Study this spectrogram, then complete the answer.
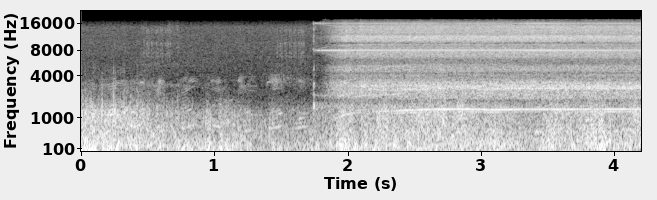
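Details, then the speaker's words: Eflite or FMS 80mm 12-blade ducted fan during field balancing, run slowly just over idle after moving the reference tape around the blades: clean, steady fan whine over wind noise with no wobble; much better, nearly balanced. "alright so go ahead and run it up it's already better that's already way better just out a little bit"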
